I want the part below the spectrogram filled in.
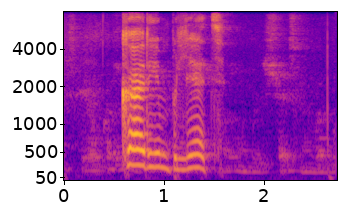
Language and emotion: Russian, angry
